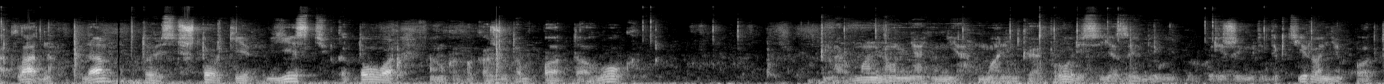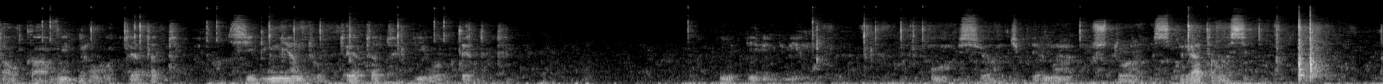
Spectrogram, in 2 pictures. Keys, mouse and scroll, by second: 0.0-1.3 middle drag, 2.3 middle click, 6.4 click, 7.1 middle click, 8.4 shift+middle click, 9.6 middle click, 10.5 shift+middle click, 11.0 click, 11.5 Tab, 12.0 click, 12.6 middle click, 13.8 2, 14.2 click, 14.7 click, 15.9 shift+click, 16.7 shift+middle click, 18.1 shift+click, 20.7-21.9 drag, 22.7 shift+middle click, 23.2-24.6 middle drag, 25.9 shift+middle click.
